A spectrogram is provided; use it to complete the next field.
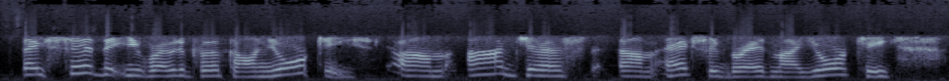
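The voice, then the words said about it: Southern US Georgia accent. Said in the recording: “I love that southern accent ... that's the Georgia accent you have there”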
